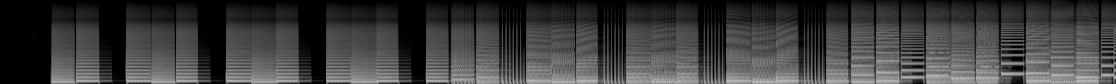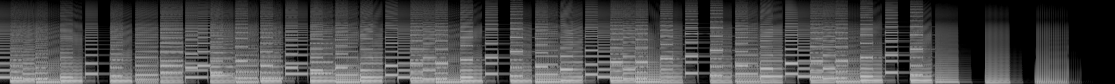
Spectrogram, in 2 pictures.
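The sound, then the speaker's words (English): Notes from a mini log synthesizer are played back by Logic software: short separated synth notes with pauses at first, then a continuous rhythmic sequence of pitched pulses and chords. No voices. “here is the sound of Logic playing the mini log for me.”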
